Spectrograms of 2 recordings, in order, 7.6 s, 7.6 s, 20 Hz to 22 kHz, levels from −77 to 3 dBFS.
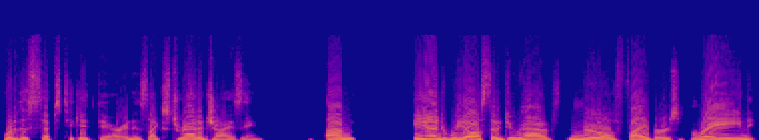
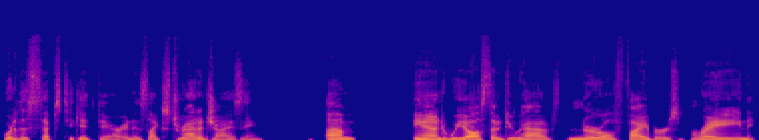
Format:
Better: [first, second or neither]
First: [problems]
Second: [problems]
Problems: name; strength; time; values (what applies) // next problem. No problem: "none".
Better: second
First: distortion; heavy; 15% of the sound clipped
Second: none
